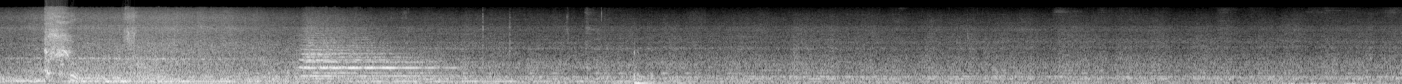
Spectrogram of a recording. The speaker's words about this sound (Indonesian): Jadi kereta barang kalau ini nih, ya kan? Lebih panjang kereta barang gitu.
